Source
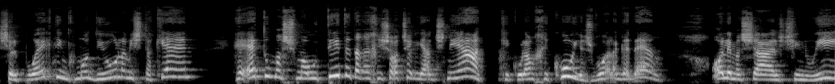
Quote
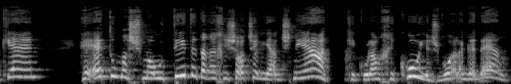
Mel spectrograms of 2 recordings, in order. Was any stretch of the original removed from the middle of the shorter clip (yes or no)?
no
